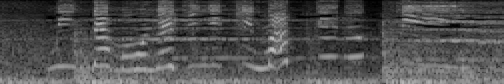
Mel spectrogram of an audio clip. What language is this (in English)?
Japanese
